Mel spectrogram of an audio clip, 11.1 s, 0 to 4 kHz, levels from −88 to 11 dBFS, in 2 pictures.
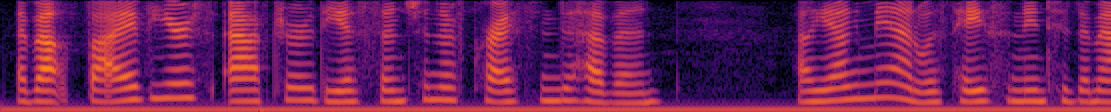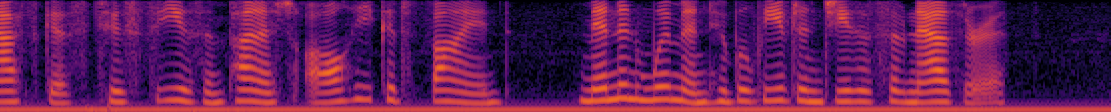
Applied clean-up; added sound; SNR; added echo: none; none; none; none.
